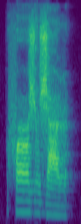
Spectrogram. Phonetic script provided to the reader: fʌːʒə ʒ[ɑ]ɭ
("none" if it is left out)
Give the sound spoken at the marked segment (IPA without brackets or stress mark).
a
